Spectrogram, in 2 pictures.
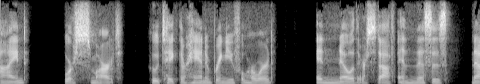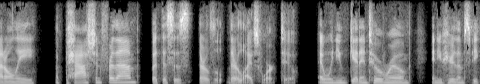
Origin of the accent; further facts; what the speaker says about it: Minneapolis, Minnesota, United States; now in Chicago, United States; I have a lot of people that are still back in Minneapolis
